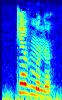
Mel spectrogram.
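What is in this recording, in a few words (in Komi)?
"кевмыны", Komi, female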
